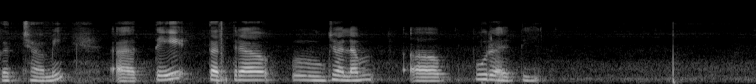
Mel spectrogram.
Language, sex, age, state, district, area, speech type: Sanskrit, female, 45-60, Maharashtra, Nagpur, urban, spontaneous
